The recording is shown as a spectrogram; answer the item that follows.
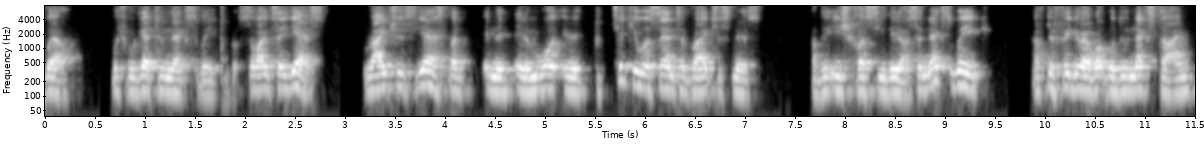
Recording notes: This audio was originally captured from Zoom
